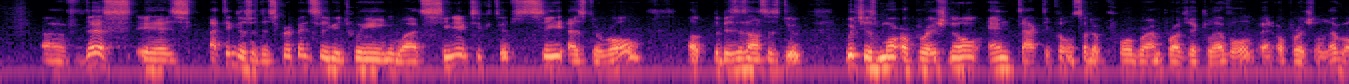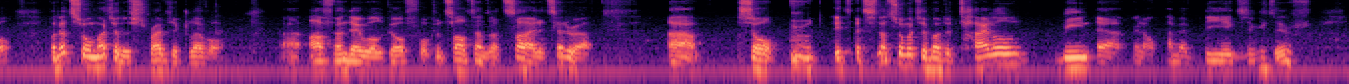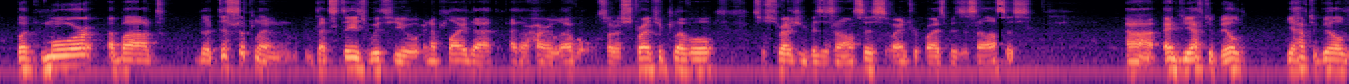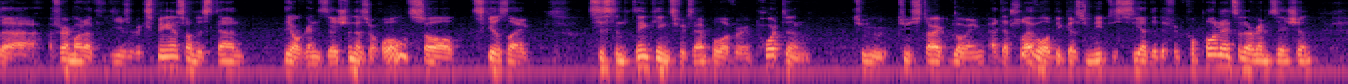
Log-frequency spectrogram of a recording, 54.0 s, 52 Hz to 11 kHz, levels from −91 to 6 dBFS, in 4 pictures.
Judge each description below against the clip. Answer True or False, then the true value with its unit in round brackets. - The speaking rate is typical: True (165 wpm)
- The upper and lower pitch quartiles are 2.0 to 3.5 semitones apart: True (2.5 semitones)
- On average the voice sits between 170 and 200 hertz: False (120 Hz)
